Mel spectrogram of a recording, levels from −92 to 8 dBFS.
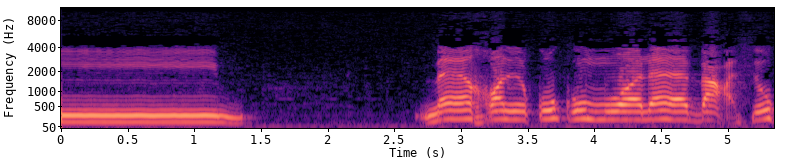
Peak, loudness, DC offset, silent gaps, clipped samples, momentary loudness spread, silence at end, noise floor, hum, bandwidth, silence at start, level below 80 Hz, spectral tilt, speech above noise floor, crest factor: -6 dBFS; -19 LUFS; under 0.1%; none; under 0.1%; 7 LU; 0 s; -57 dBFS; none; 4.3 kHz; 0 s; -56 dBFS; -8.5 dB/octave; 38 dB; 14 dB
